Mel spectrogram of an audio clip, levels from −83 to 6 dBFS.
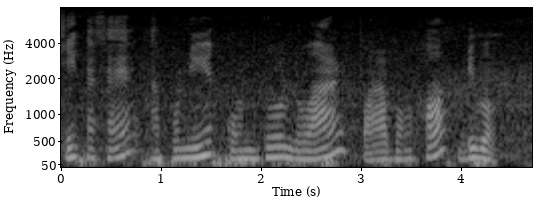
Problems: constant background noise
